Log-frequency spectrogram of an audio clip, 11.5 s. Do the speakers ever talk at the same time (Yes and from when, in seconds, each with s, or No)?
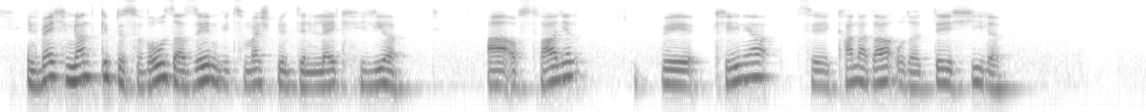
No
